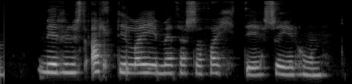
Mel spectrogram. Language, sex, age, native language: Icelandic, female, 12, Icelandic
